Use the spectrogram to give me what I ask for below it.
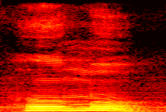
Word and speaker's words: homo: n menjadi ng membacanya huruf ha ha dalam bahasa Latin tidak diucapkan misalnya homo itu diucapkan Ungu mihi diucapkan Mei jadi ha itu luluh hilang Wow kita menjumpai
